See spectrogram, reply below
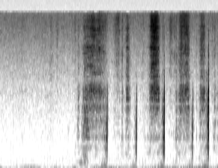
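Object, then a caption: Chalk on a chalkboard. White chalk held in the fingers writes Korean and English letters on a large, flat green chalkboard in a wooden frame, with the sound played in reverse. Quiet, airy scraping strokes swell and end in sharp, dry taps, each cutting off instantly.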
